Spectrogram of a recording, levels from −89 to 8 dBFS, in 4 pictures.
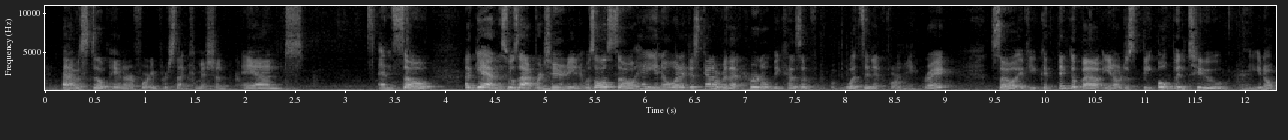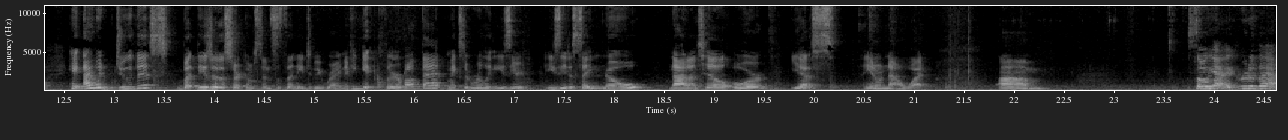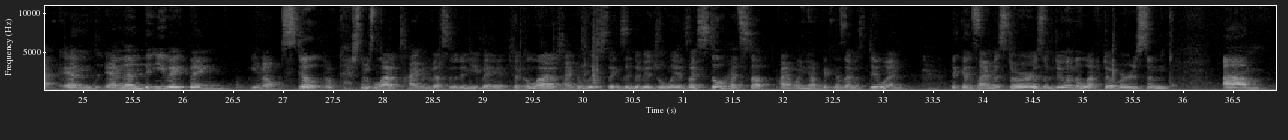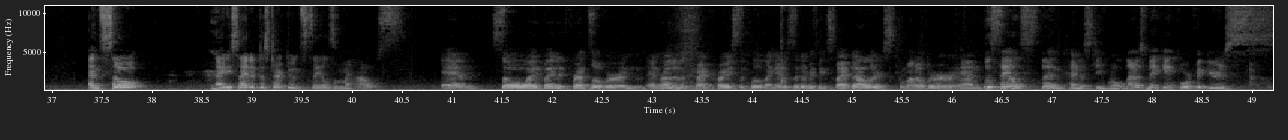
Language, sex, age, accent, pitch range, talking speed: English, female, 30-49, American, 175-225 Hz, 240 wpm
